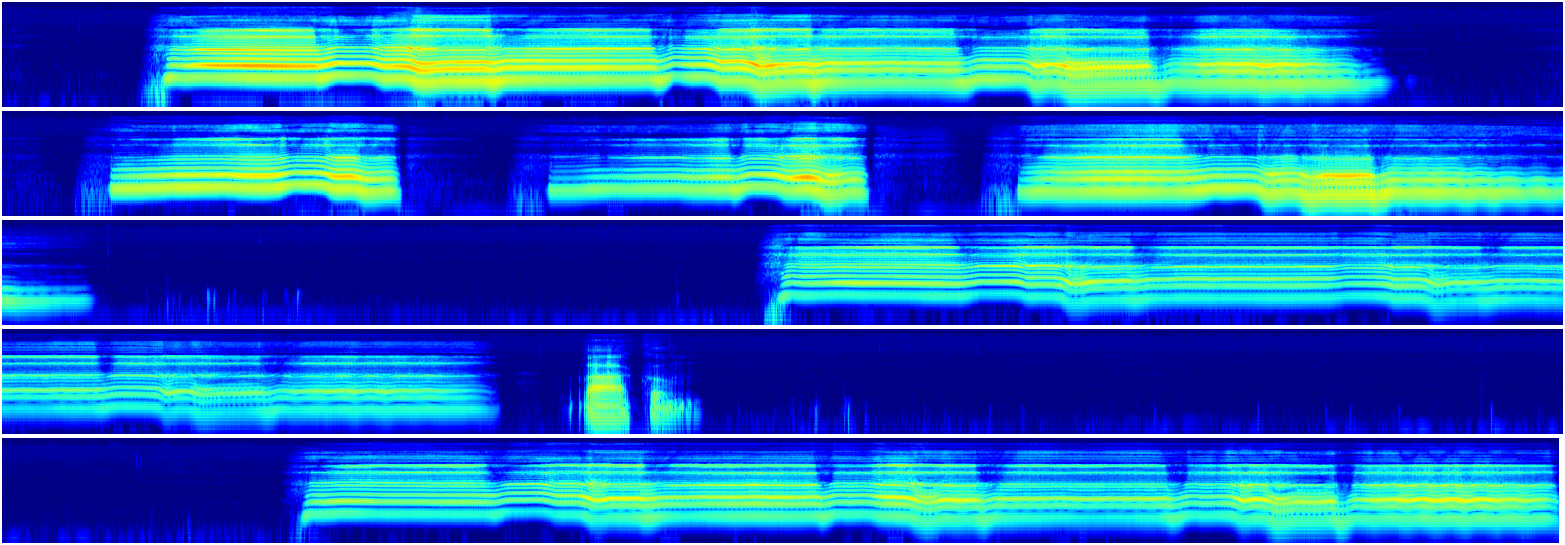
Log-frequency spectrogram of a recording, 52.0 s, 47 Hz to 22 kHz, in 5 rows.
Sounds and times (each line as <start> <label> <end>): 0.0 vocals 9.5
10.8 vocals 22.9
25.8 vocals 36.0
42.5 vocals 52.0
